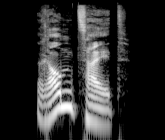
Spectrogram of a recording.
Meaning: alternative spelling of Raumzeit
- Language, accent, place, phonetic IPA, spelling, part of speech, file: German, Germany, Berlin, [ˈʁaʊ̯mt͡saɪ̯t], Raum-Zeit, noun, De-Raum-Zeit.ogg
